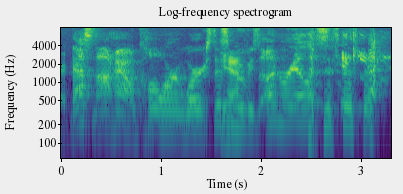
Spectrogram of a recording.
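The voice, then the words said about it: Impression of a corn farmer. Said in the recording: “my impression of every corn farmer ... his impression”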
